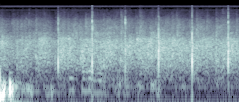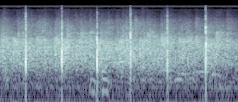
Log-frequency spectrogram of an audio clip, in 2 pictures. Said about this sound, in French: On peut applaudir vraiment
